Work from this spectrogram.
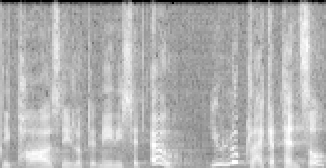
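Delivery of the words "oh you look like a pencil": put-on high, sing-song Welsh accent of a small boy. Quoting a boy on his lap replying to Pennsylvania, little boy's Welsh voice. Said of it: "in his little Welsh voice".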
